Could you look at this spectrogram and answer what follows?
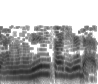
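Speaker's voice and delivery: ordinary talk, nothing marked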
